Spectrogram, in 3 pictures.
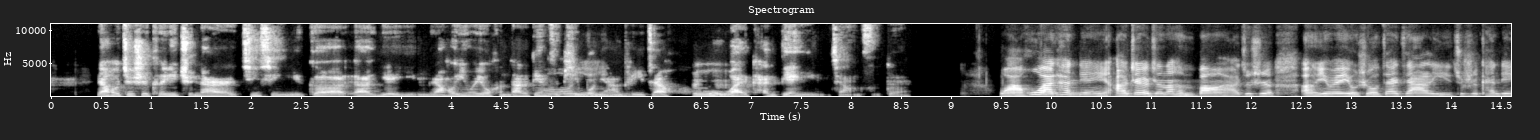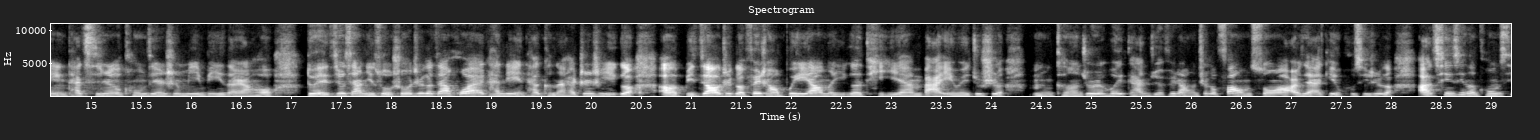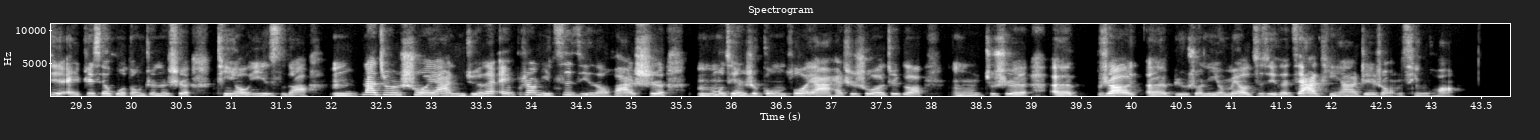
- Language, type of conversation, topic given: Chinese, podcast, 城市里怎么找回接触大自然的机会？
- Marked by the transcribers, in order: none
